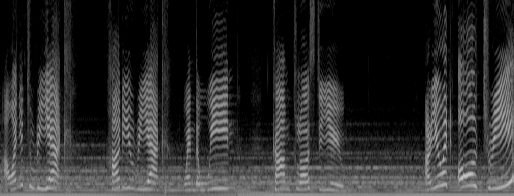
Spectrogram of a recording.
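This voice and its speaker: A woman's voice: high-pitched, takes it slowly, pauses often, over music. A woman leading a movement workshop, giving encouraging, playful prompts to participants.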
